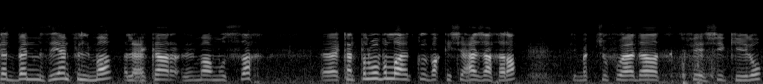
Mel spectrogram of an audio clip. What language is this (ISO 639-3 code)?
ara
